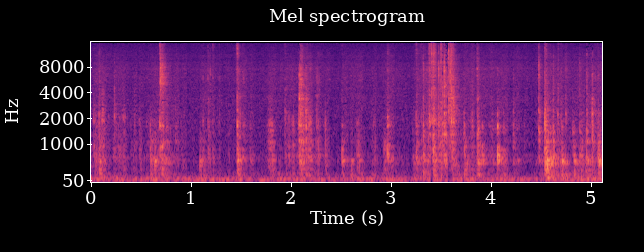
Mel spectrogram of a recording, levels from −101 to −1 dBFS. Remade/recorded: recorded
